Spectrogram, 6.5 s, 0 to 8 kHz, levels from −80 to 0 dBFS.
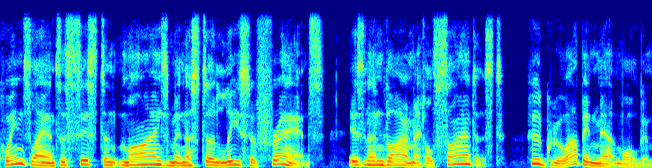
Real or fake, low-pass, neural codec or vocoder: fake; 7.2 kHz; codec, 16 kHz, 2 kbps, FunCodec, trained on LibriTTS, 25 frames a second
